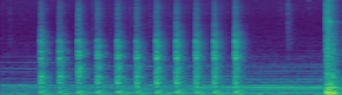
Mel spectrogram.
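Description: A rapid, even series of about ten sharp, clear knocks, followed after a short pause by a single louder thump, like a door bumping shut. No one speaks.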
